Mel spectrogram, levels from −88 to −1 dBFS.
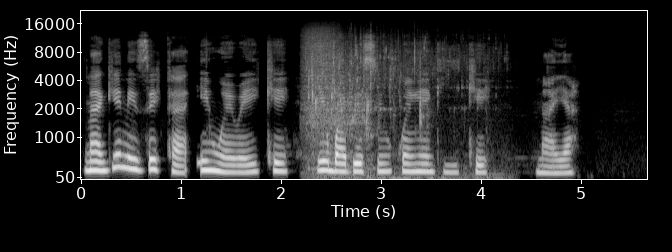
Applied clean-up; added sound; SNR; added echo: none; Water tap, faucet; 17 dB; none.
